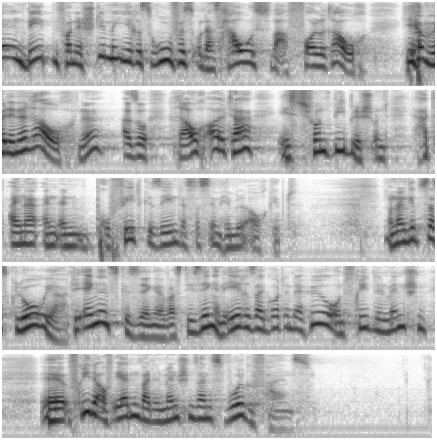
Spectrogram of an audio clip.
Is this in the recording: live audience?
yes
